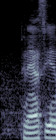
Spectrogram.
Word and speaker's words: panacea: Panacea. Emphasis on the sea.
